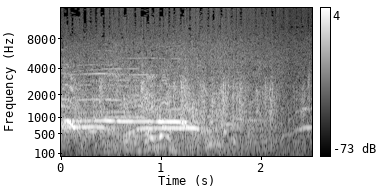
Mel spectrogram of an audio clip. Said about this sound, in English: the jacketed, you're not clapping enough. Clap more for Harlan Williams, or he'll never come back to San Francisco.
